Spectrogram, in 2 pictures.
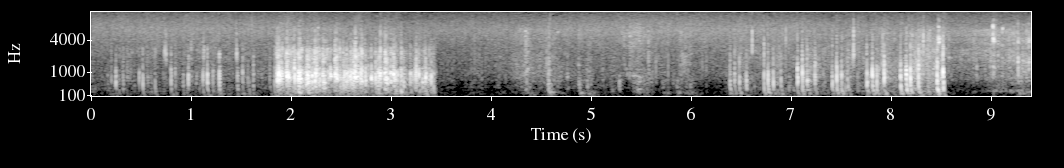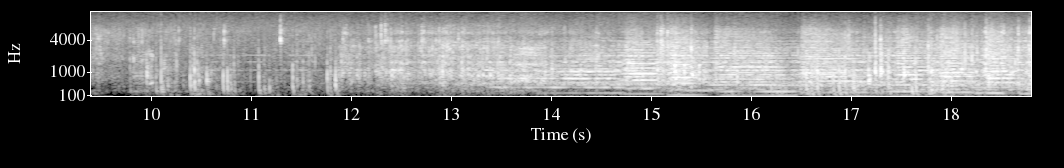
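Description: Hoofbeats of galloping horses: a loud burst about two seconds in from a group of riders, then scattered runs of clip-clops. Film-score music comes in about twelve seconds in and swells.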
